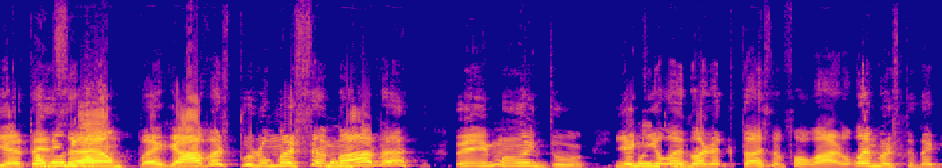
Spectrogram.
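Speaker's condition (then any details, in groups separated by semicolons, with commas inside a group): Cerebral palsy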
